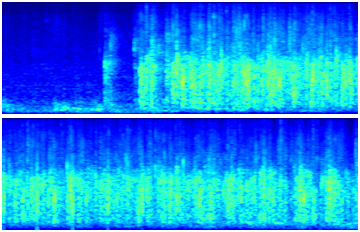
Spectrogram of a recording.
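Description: Audience applauding: a roomful of people clapping, starting about a second in after a brief lull and going on steadily.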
